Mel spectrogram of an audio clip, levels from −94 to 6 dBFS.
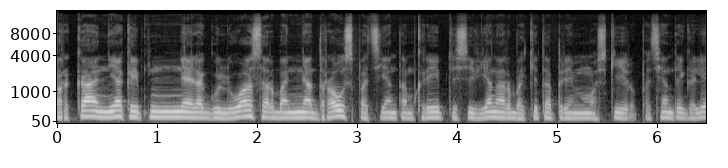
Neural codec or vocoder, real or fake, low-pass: none; real; 14.4 kHz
